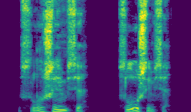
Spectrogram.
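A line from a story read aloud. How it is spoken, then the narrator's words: Guards exhaling in unison. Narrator (Russian): хором выдохнули стражники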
